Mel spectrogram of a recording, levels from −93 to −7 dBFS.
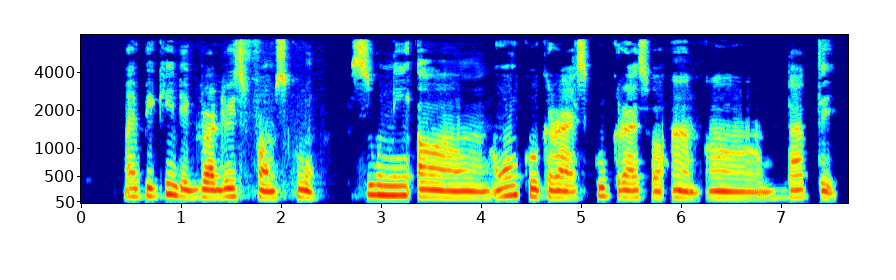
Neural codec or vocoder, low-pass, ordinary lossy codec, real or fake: none; 7.2 kHz; MP3, 48 kbps; real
